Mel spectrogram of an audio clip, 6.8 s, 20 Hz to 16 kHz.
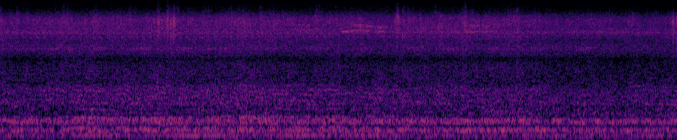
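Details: Steady droning of bees, recorded 27 September 2018; a low hum stacked in several bands with a deeper tone running through the middle, even in volume from start to finish.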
